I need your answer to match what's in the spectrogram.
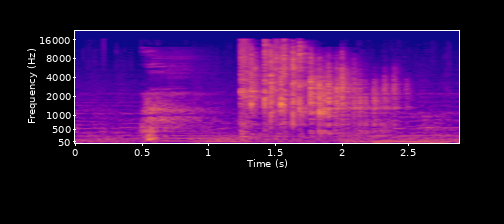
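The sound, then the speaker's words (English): Dice clatter onto a hard table with a sharp burst, then tumble through a quick run of rapid clicks that fade as they settle, showing a total of 19. Fairly loud, with no voices. “That's a 19 on the dice.”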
